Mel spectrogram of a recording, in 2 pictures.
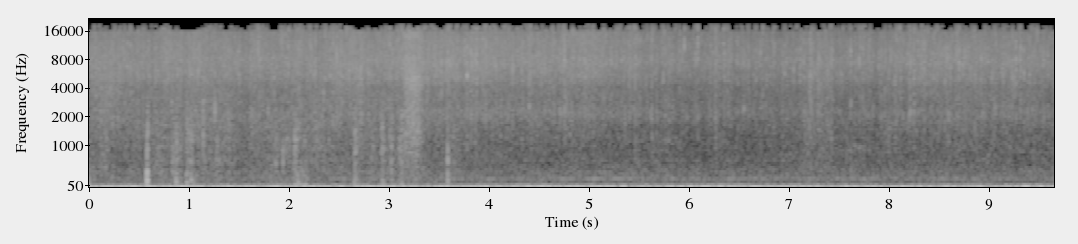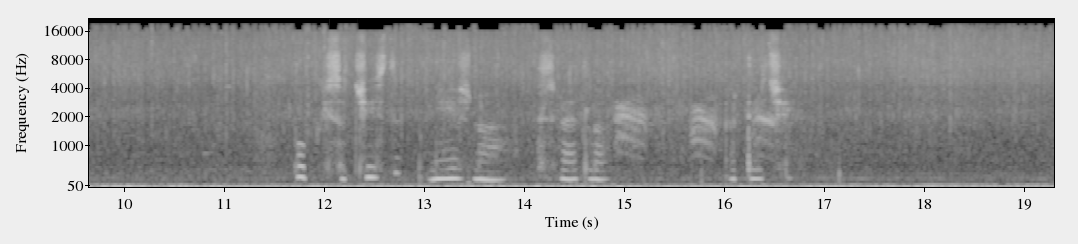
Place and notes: sonopoetic path, Maribor, Slovenia - walking poem
snow, walk, spoken words, soreness and redness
